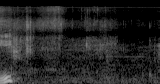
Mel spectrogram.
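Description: A spoken word trailing off at the very start, then faint steady background noise with a soft click or two.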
